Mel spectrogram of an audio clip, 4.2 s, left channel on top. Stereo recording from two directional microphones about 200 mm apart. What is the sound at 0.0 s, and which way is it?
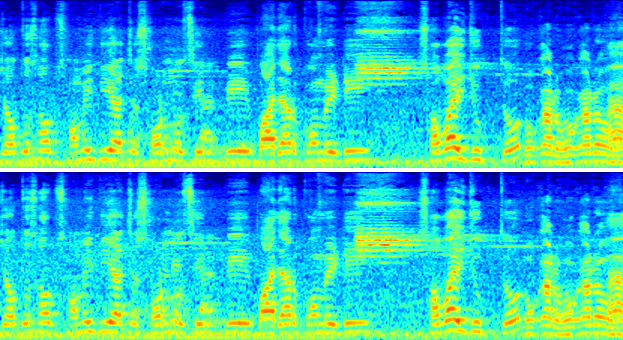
A man's voice, centre (ahead or behind).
